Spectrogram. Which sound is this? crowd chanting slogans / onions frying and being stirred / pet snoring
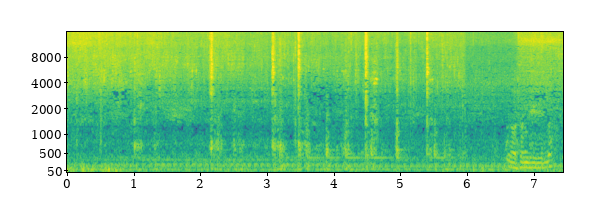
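onions frying and being stirred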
